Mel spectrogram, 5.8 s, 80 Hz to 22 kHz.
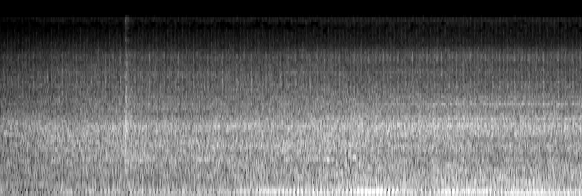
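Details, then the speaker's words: Nissan X-Trail T30 after repair of white smoke, oil consumption, hot-engine knocking and loss of power: smooth, even idle with a steady low rumble, the previous tuk-tuk knocking gone, no stumbling or shaking. "suaranya juga sudah halus ya teman-teman tidak ada suara tuk tuk tuk tu tuk seperti kemarin"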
